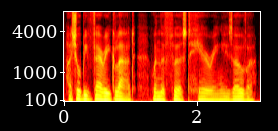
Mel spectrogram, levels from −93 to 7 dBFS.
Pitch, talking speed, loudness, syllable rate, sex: 110 Hz, 225 wpm, -16 LUFS, 5.4 syllables/s, male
